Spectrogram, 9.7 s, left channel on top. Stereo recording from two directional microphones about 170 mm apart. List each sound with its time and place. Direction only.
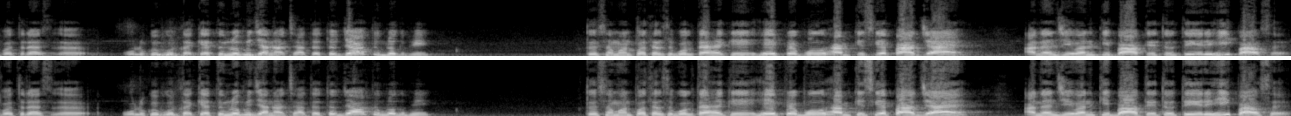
0.0 s speech: 40° right (ahead or behind); by 3.2 s 15° right (ahead or behind)
4.4 s speech: 35° right (ahead or behind)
